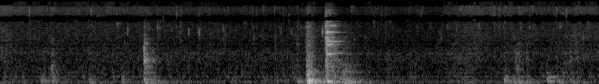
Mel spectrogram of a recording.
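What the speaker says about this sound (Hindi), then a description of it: "तो बस हम ये इसके अंदर ऑयल में डाल देंगे और इसको हिला लेंगे जल्दी जल्दी।" Marinated beef goes into hot oil in a pan and gets stirred quickly. A loud sizzling burst rises at the moment it lands, then fades to a steady, quieter frying hiss.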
